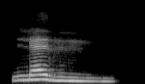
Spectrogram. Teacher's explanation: Dhal will get rukhawa. Rukhawa is a flow of sound. So you should be, you should create a sound, flow of sound over here.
